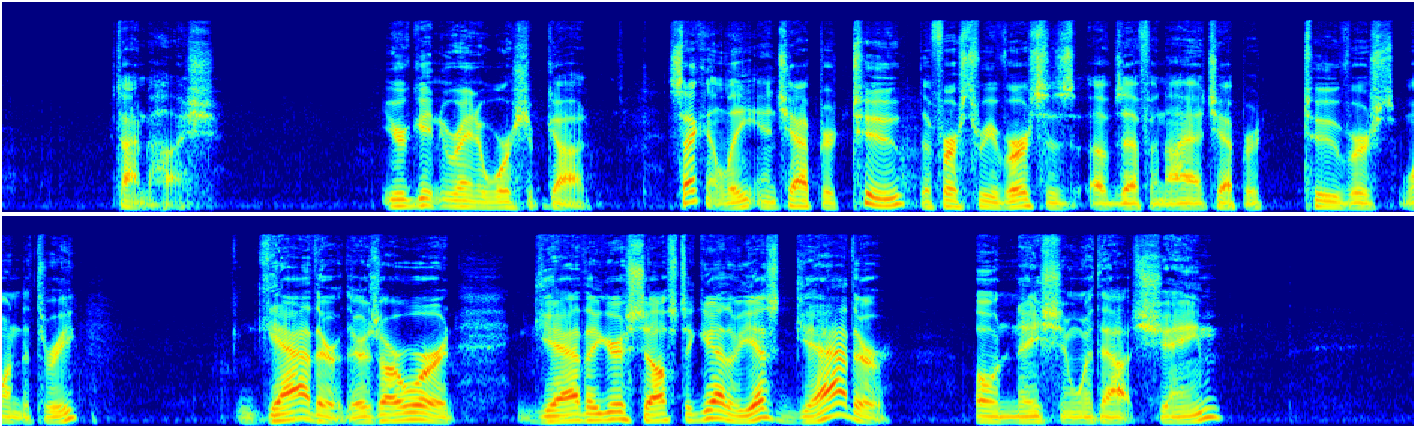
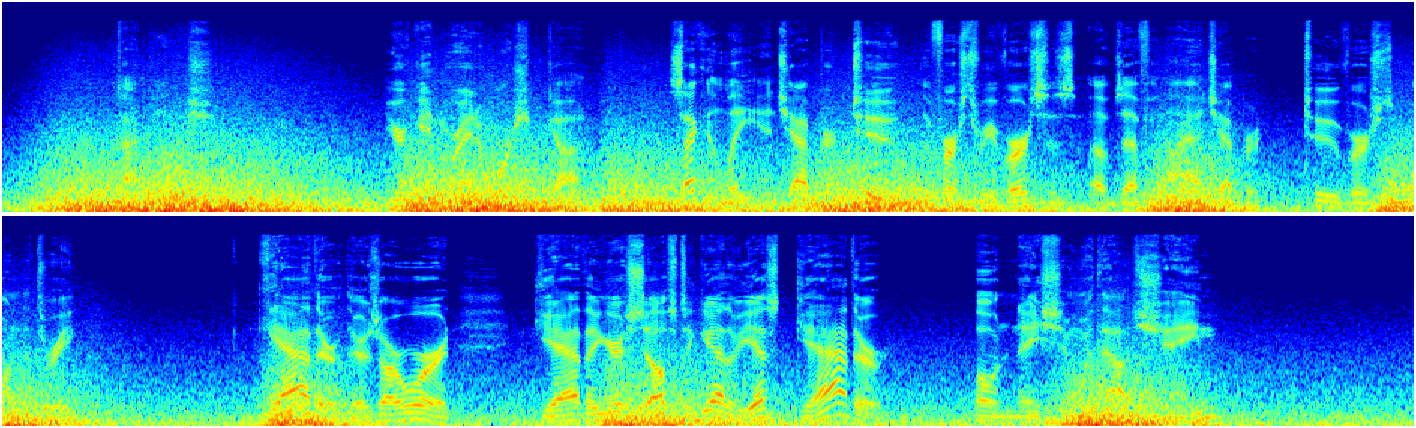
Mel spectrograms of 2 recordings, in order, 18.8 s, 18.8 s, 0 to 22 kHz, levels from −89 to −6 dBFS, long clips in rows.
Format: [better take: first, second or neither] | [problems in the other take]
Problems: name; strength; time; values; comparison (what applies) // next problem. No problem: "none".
first | wind noise on the microphone; heavy; 2 dB below the speech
